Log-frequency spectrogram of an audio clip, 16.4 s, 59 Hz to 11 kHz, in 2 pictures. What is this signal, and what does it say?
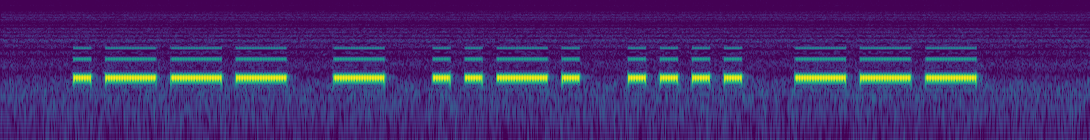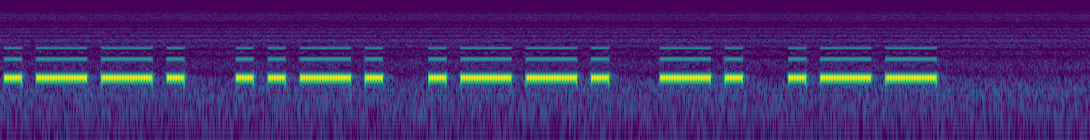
Morse code, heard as a keyed tone, hand-sent with a paddle, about 10 wpm, 610 Hz. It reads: JTFHO PFPNW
